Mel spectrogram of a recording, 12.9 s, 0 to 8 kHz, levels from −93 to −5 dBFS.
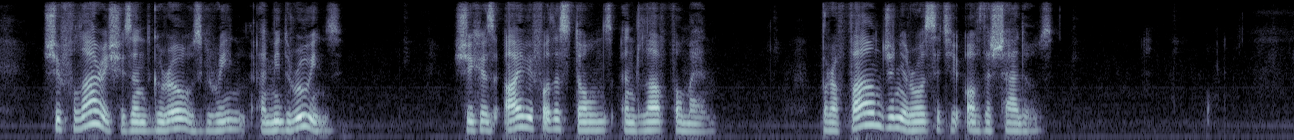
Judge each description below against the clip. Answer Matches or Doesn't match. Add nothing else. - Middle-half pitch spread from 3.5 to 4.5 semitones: Doesn't match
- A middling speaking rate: Doesn't match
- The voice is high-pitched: Doesn't match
